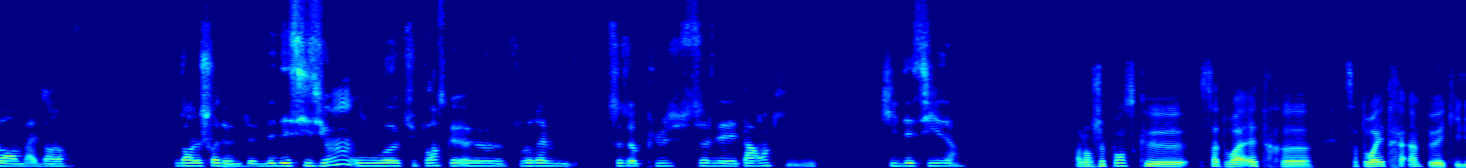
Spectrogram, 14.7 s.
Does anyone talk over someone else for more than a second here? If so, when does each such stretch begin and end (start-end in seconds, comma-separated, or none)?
none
